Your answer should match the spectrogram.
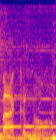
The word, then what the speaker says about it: Mackinac: the island name is pronounced as mackinaw because it's a french word so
